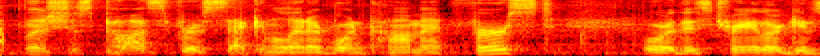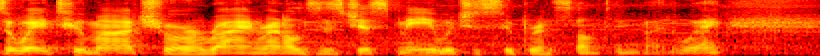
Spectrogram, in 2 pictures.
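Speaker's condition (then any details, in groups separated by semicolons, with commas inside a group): No condition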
